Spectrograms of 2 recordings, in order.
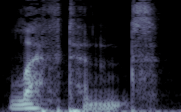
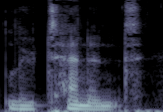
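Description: First: It is said with the British pronunciation. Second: It is said with the American pronunciation.

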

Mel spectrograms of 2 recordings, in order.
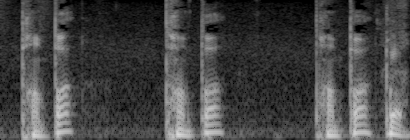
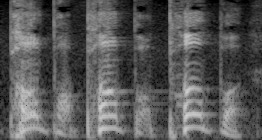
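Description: First: The words are said softly and gently. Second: The words are said hard and forcefully. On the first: The brakes are pumped lightly. The speaker calls it right. "Just gentle little pushes" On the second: The brakes are pumped hard. The speaker calls it wrong.

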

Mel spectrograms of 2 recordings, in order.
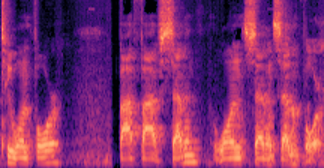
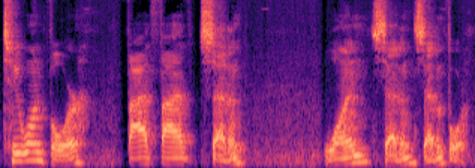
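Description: First: The number is said at normal speed. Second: The number is said more slowly.

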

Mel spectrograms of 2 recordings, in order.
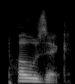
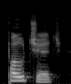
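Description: First: The middle consonant is a z sound. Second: The middle consonant is a ch sound. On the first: The speaker calls it right. "for phonetic spelling, is P-O-H-Z-I-K" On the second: The speaker calls it wrong. "a lot of people pronounce it Pochich"

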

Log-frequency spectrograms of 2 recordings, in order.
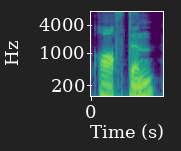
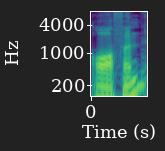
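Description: First: The t in the middle is pronounced. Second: The t in the middle is silent. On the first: "a lot of you like to say often" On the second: "instead of often"

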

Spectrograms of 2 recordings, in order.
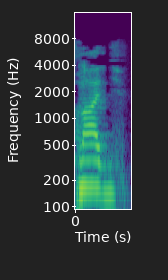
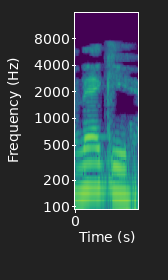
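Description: First: The name is said as one syllable, ending 'j'. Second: The name is said with two syllables, ending 'ee'. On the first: The speaker calls it right. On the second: The speaker calls it wrong.

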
